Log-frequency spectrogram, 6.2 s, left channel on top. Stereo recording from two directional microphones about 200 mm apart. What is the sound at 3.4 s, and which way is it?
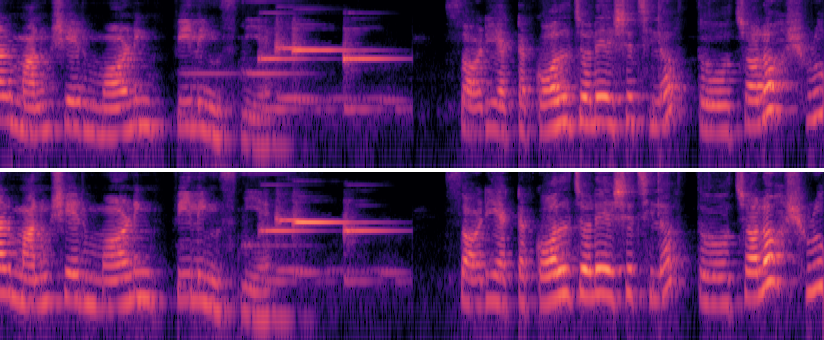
A woman's voice, 30° right (ahead or behind).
